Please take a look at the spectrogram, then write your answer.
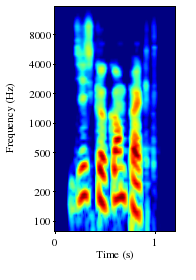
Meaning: compact disc (CD)
- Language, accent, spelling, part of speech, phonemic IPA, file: French, France, disque compact, noun, /dis.k(ə) kɔ̃.pakt/, LL-Q150 (fra)-disque compact.wav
